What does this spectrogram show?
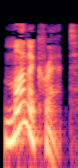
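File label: "monocrat", English, British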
